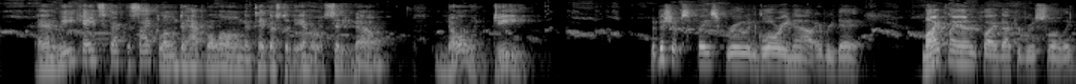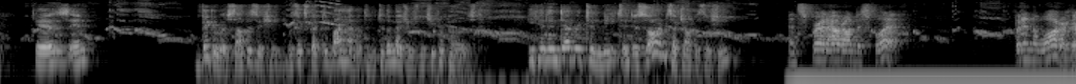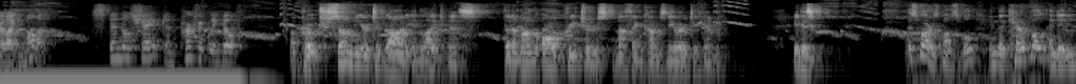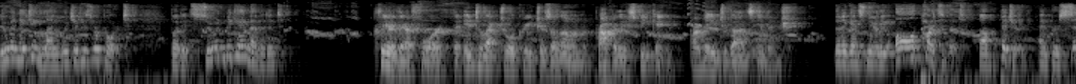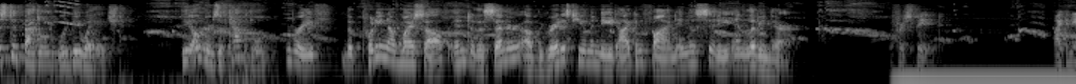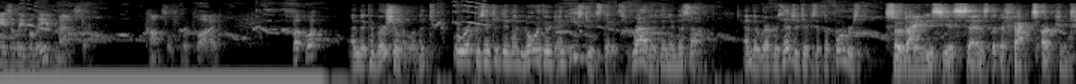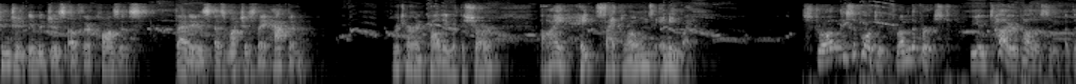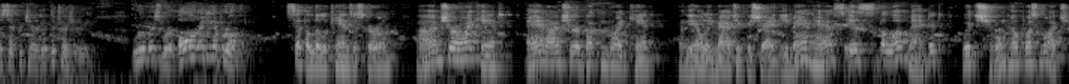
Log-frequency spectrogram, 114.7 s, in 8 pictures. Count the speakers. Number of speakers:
5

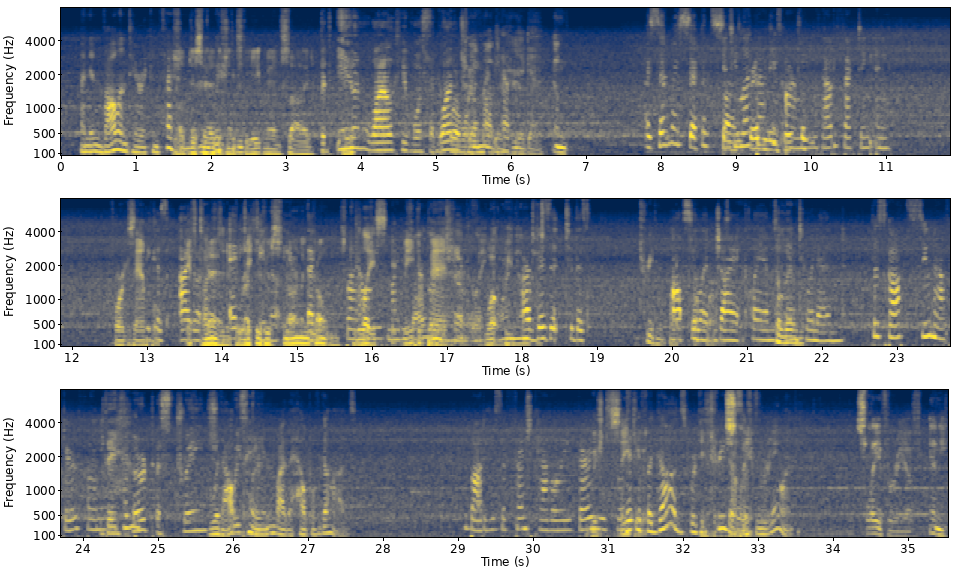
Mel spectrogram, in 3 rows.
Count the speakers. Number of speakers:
9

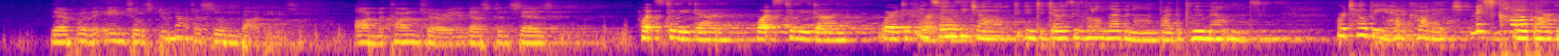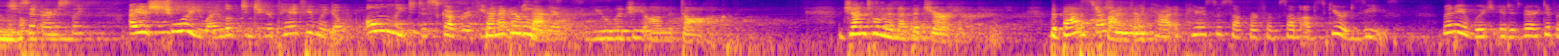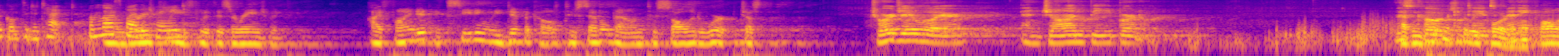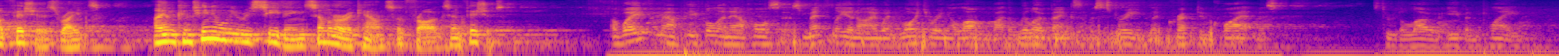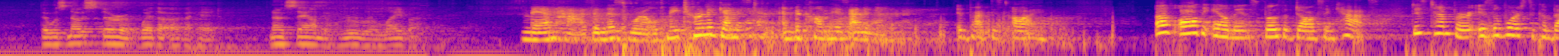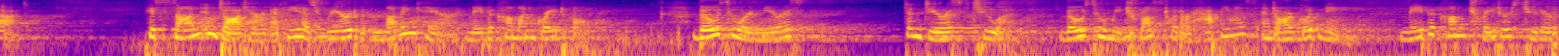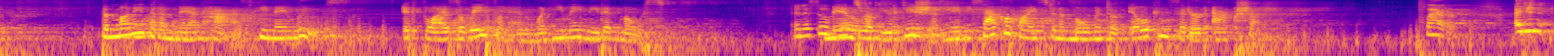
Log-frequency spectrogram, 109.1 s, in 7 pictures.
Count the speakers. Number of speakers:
10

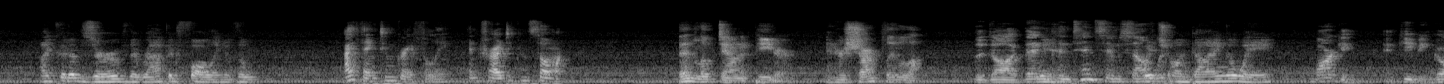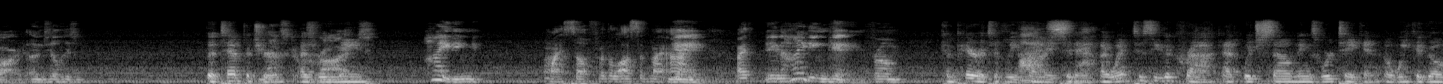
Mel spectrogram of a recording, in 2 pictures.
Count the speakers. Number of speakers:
4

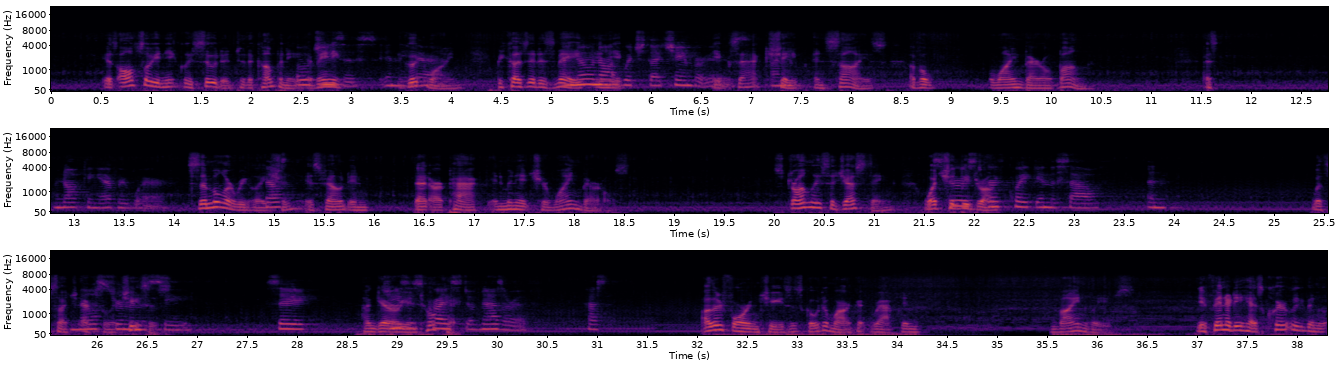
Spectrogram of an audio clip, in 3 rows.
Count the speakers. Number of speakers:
2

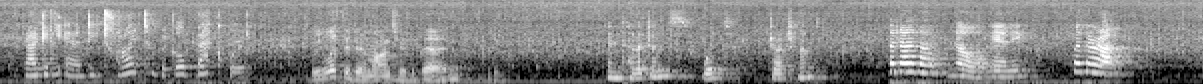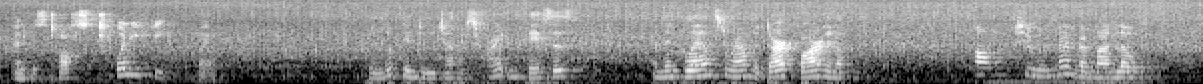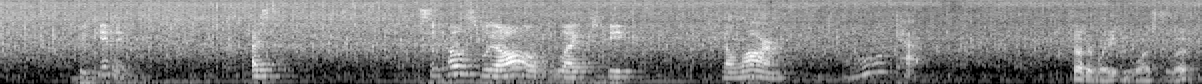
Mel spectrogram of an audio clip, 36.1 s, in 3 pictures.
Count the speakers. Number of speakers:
6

